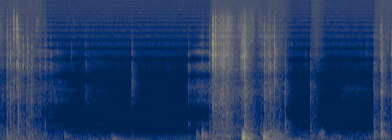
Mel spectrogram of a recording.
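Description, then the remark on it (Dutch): Crinkling and rustling of a Viva Clandestino coffee package being handled while its printed text is read, in irregular bursts with quiet gaps, the loudest crackly stretch coming midway before a final short rustle. “Er staat iets over die bomen hier op het pakje van Viva Clandestino.”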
